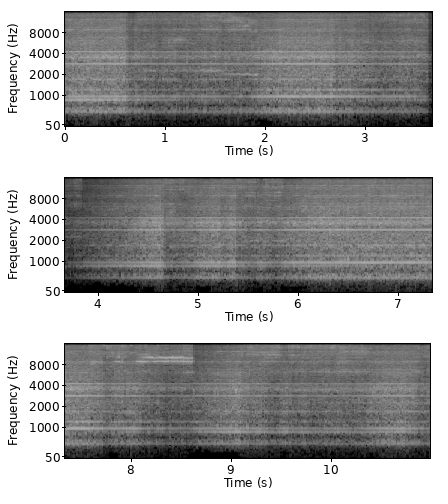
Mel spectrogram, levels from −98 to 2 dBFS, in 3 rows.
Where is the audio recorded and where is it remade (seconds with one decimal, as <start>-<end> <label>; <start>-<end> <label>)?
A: 0.0-11.0 recorded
